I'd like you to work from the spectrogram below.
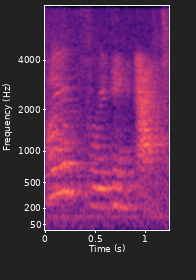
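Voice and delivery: usual speaking voice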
